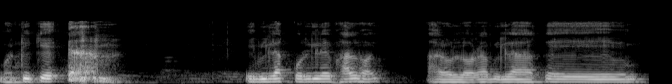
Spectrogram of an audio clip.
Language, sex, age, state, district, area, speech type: Assamese, male, 60+, Assam, Udalguri, urban, spontaneous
